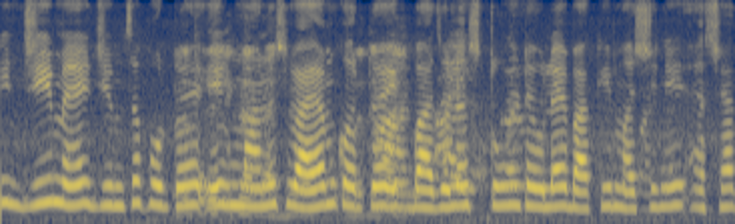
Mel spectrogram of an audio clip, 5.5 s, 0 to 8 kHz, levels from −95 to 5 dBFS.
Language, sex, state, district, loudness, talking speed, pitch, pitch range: Marathi, female, Maharashtra, Mumbai Suburban, -15 LUFS, 215 wpm, 255 Hz, 245-265 Hz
